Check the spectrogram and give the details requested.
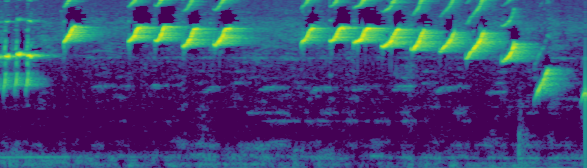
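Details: Aggressive white-rumped shama song to provoke a rival: a series of very high, short sliding chips repeated about three times per second, ending in a lower slurred note.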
